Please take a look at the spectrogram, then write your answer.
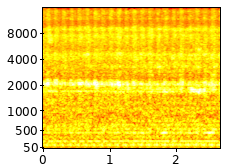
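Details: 1996 Ford F-150 V8, engine reportedly rebuilt ~30,000 miles ago, recorded at exhaust pipe before coming off fast idle: uneven lumpy idle with dropped firing pulses, no smoke; audible miss, poor compression test.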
